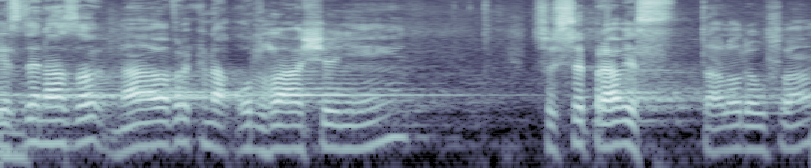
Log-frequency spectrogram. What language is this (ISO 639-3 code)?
ces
